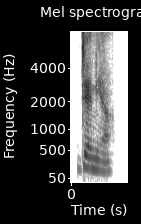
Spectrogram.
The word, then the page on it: denier: Indian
